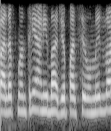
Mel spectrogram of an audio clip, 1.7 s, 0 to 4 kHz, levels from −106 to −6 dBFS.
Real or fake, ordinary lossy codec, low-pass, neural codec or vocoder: fake; none; 3.6 kHz; codec, 16 kHz, 2 kbps, X-Codec, HuBERT features, trained on balanced general audio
